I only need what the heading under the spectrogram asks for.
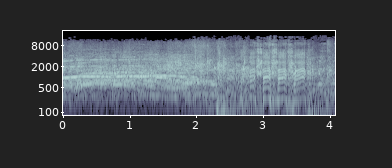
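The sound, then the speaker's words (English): A live comedy show audience at the Punchline in Atlanta, Georgia cheers and partly sings along: loud overlapping voices, drawn-out sung tones at first, then bursts of whooping and chuckling from the crowd. “Half of you cheered, and half of you sang, "This is Doug Loves Movies."”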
